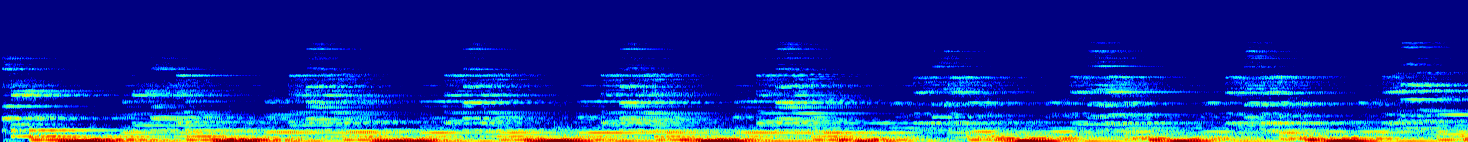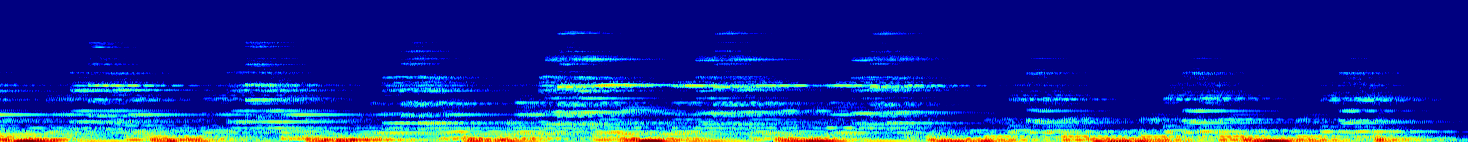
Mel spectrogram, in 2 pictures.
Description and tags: HV-HighVoltage
Inside a huge power station.
Made with Nlog PolySynth and B-step sequencer, recorded with Audio HiJack, edited with WavePad, all on a Mac Pro.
